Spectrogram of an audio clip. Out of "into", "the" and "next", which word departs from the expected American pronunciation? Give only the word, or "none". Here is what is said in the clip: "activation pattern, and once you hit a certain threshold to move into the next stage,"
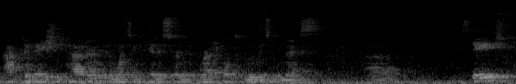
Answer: none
